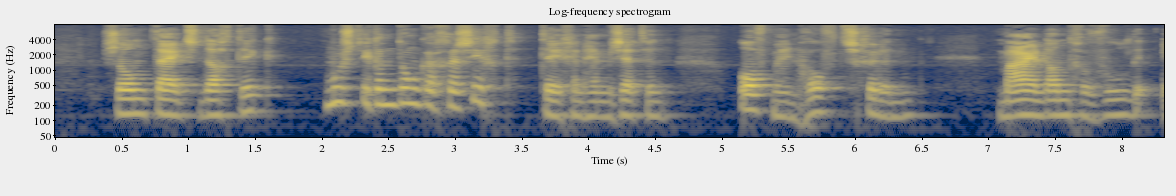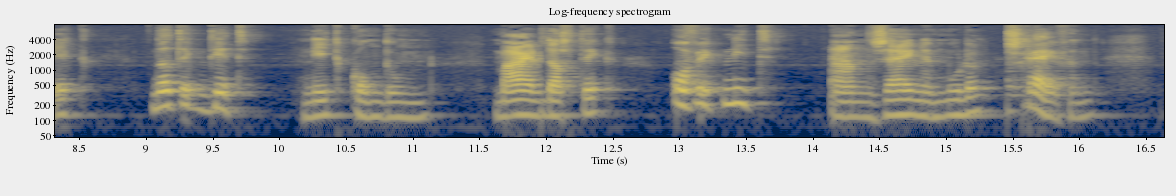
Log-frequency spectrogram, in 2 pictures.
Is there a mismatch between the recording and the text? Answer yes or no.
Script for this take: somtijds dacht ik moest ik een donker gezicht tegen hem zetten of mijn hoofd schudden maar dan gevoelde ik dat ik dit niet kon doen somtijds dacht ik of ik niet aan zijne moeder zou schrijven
yes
